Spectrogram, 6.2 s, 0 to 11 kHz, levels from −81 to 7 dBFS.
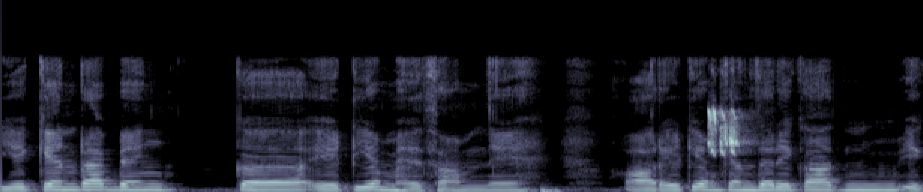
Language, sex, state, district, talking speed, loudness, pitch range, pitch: Hindi, male, Bihar, West Champaran, 135 wpm, -22 LUFS, 140-155 Hz, 150 Hz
